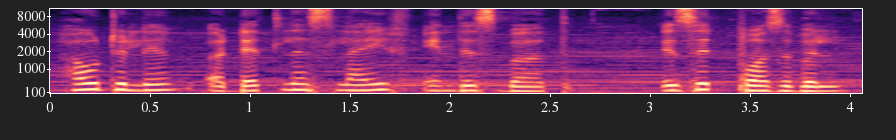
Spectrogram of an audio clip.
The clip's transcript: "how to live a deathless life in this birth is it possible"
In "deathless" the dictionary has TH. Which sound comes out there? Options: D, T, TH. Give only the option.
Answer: T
